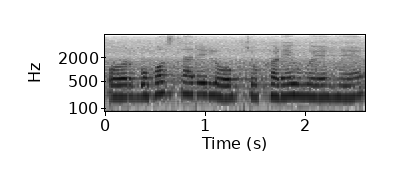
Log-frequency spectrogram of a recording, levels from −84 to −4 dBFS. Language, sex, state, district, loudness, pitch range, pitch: Hindi, male, Chhattisgarh, Raipur, -16 LUFS, 195-210 Hz, 200 Hz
